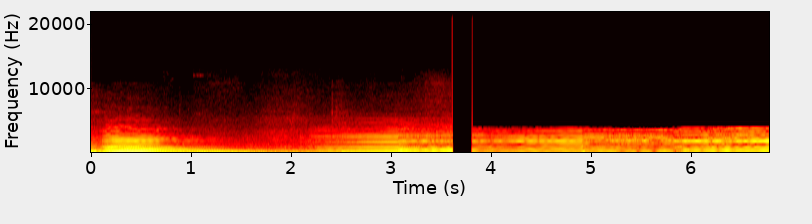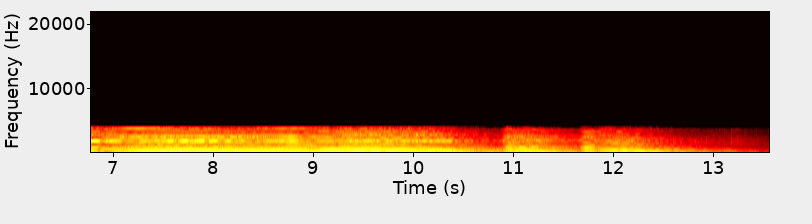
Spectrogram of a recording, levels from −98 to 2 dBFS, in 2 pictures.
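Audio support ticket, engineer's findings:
Input likely switched to a poorer device at 3.61 s, holding to the end. Capture path dropped out for 200 ms at the changeover, then resumed band-limited: nothing above 3.8 kHz, giving dull, boxy sound. Level down about 10 dB after the switch. New device adds its own faint background noise, well below the signal.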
